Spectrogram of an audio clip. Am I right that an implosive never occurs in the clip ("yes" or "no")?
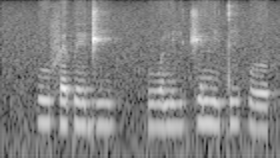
yes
